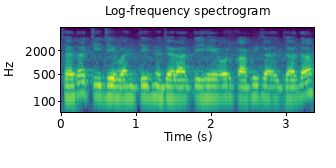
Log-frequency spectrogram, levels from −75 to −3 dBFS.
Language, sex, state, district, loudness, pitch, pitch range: Hindi, male, Gujarat, Gandhinagar, -16 LUFS, 125 Hz, 120-130 Hz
